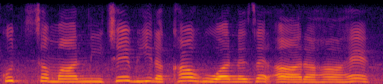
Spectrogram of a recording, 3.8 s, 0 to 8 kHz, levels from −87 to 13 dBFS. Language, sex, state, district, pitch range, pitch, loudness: Hindi, female, Uttar Pradesh, Shamli, 255-310 Hz, 270 Hz, -16 LUFS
